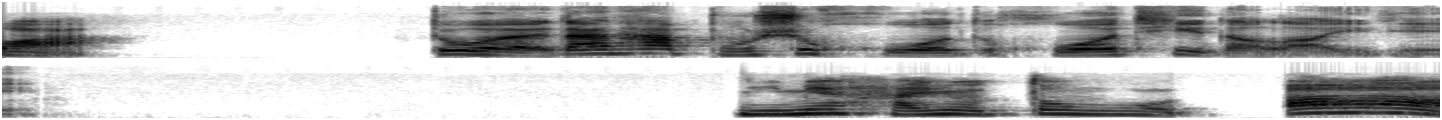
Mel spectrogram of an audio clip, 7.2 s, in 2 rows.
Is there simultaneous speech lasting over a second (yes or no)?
no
